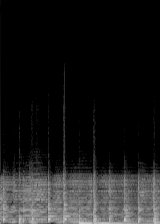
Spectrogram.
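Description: Dholak, a two-headed barrel drum, played solo by hand: quick, even strokes, about five a second, with a deep ringing bass-head tone that swells again about a second in.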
